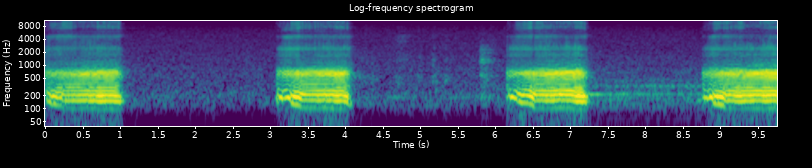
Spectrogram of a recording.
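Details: A sleeping Cavalier King Charles Spaniel snores in a small room, four rough, buzzy snores about a second long arriving every two to three seconds, with soft breathing between them.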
